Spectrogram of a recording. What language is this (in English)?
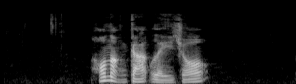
Cantonese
